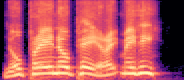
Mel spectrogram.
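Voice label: English male, voice; Pirates Of The Caribbean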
